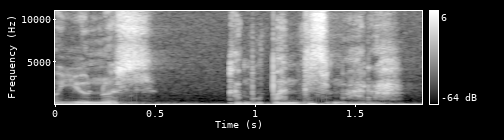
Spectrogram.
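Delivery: soft, low and restrained; gentle question. Acted. God speaking patiently to angry Yunus, gentle. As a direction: say it quietly, a gentle low rebuke. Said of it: "kita nggak tahu nadanya kayak gimana".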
